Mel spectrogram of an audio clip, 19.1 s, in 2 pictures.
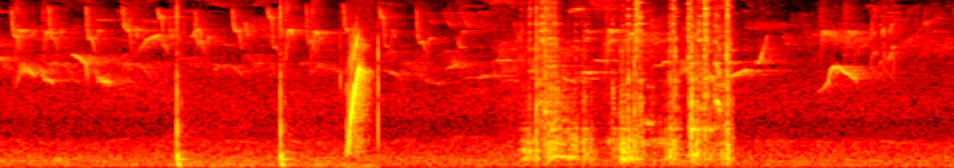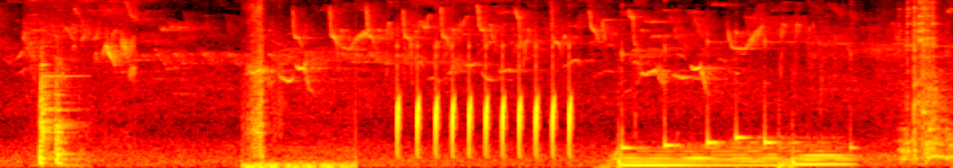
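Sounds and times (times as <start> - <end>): birds chirping: 0.0 - 19.0
low handling rumble: 12.0 - 13.2, 15.5 - 18.2.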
